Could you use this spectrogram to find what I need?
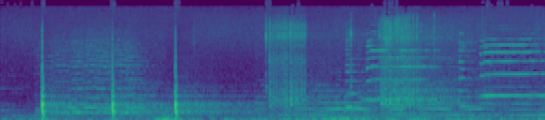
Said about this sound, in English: Outside a heavy wooden door, Creeper hesitates, trembling, then knocks.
